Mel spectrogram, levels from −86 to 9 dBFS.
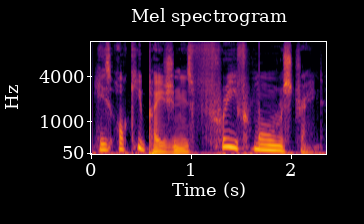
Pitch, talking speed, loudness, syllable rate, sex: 130 Hz, 180 wpm, -15 LUFS, 5.0 syllables/s, male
